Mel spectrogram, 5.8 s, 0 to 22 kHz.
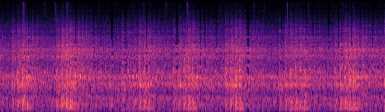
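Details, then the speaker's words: Royal Enfield Model G 350 single, after the pushrods, sloppy timing pinion and thrust washers were sorted, kick-started: slow, even thumping idle, noticeably quieter mechanically. Normal healthy idle. "I can instantly tell that that's a lot quieter mechanically. So that was a job well worth doing."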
